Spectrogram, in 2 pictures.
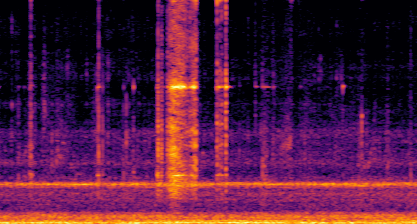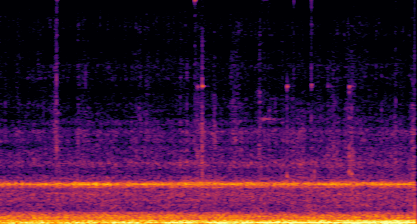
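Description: Small metal clicks of a bolt and washers being handled and pushed through a trailer jack's steel caster-wheel bracket, with one brighter clink about two seconds in. A steady low hum and a faint high steady tone run underneath.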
